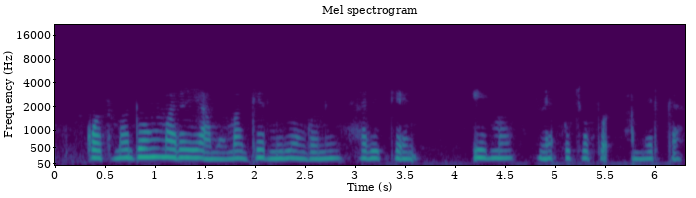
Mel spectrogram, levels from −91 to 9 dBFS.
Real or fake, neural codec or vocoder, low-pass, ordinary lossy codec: fake; codec, 16 kHz, 6 kbps, DAC; 3.6 kHz; MP3, 16 kbps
